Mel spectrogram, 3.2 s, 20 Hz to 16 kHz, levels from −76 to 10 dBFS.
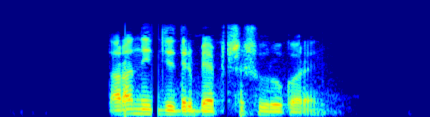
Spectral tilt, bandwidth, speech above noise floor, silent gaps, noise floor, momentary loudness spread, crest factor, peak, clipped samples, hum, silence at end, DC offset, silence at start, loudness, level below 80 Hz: -4.5 dB/octave; 7.6 kHz; 58 dB; none; -78 dBFS; 8 LU; 20 dB; -2 dBFS; under 0.1%; none; 0.8 s; under 0.1%; 0.8 s; -20 LUFS; -54 dBFS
